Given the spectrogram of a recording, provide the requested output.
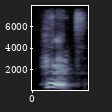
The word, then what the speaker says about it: Hirt: okay right so hit is it it is it is pronounced in the german way it's pronounced in the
